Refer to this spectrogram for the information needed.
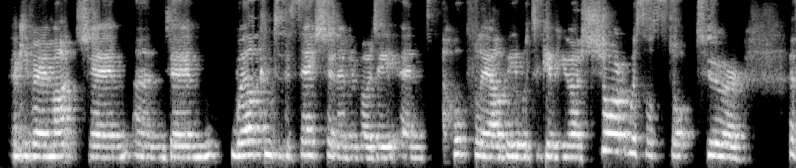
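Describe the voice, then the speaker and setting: With a Scottish accent, a woman talks at a fairly quick pace in a fairly high pitch with fairly even intonation, and audible room echo can be heard. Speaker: nursing professor. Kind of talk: lecture. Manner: fast.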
